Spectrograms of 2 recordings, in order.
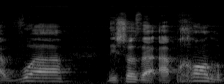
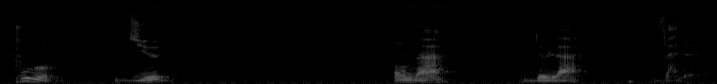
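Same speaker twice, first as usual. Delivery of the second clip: very slow, halting whisper with emphasis; 3 semitones lower, 16 dB quieter than usual. Repeating a very important point instead of saying it fast, slow and deliberate. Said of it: "mais moi je vais le dire lentement".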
